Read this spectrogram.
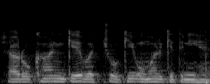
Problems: none marked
